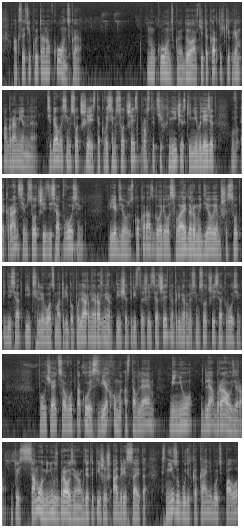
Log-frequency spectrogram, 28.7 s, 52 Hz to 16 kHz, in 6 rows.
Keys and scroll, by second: 1.0 space, 5.3 BackSpace, 11.2 space, 11.7 F1, 16.2 Tab, 18.1 Return, 19.3 space.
